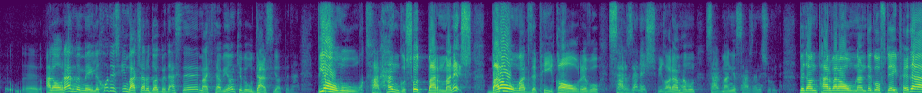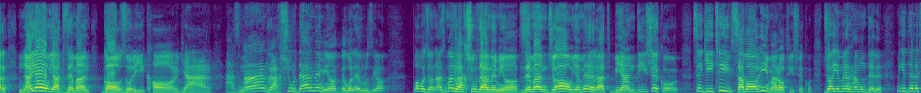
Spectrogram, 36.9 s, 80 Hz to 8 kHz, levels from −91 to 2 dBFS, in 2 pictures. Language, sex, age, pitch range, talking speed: Persian, male, 40-59, 140-205 Hz, 125 wpm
